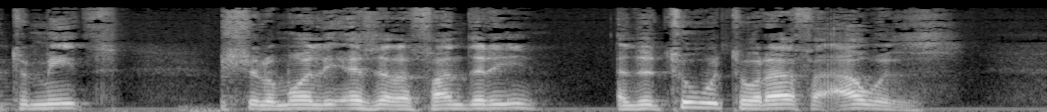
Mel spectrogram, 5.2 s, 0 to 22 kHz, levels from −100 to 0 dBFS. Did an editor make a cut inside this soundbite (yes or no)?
yes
